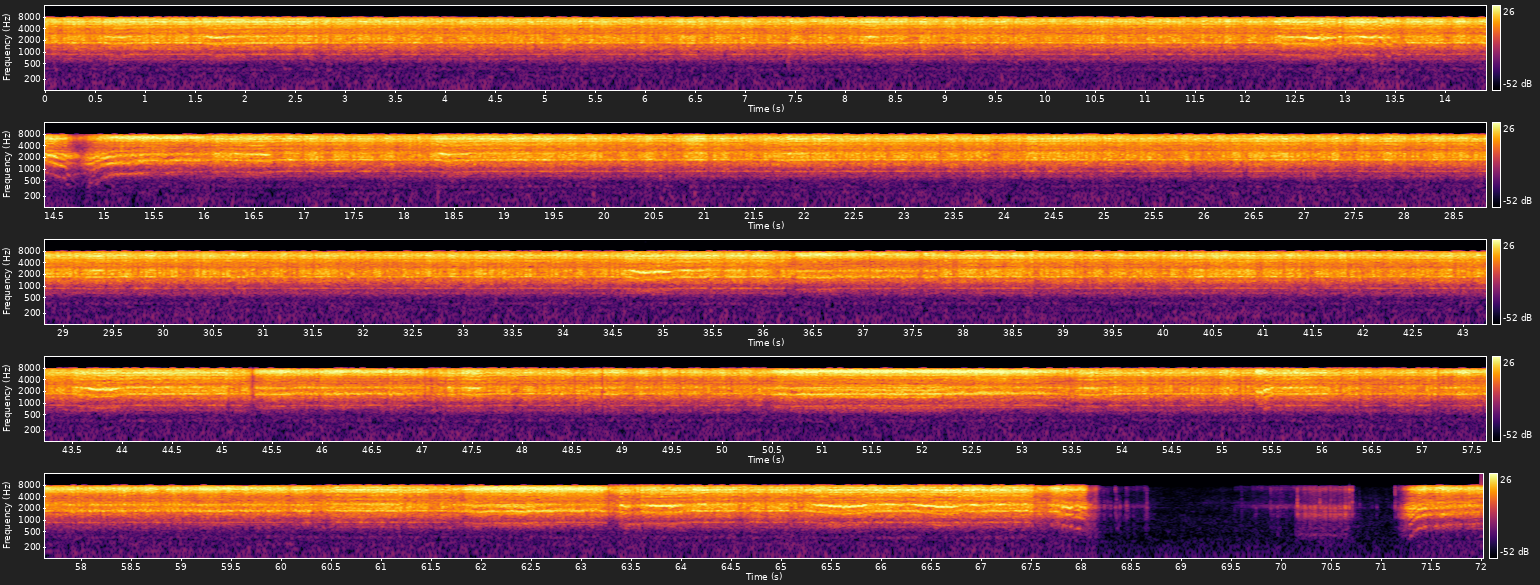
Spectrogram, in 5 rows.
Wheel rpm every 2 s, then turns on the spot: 230, 230, 230, 230, 230, 230, 230, 160, 220, 230, 230, 230, 230, 230, 230, 230, 230, 230, 230, 230, 230, 230, 230, 230, 230, 220, 220, 230, 230, 230, 230, 220, 230, 220, 70, 30.
68-70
